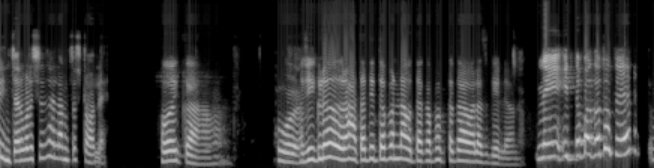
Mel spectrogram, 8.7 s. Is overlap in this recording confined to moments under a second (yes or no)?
yes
